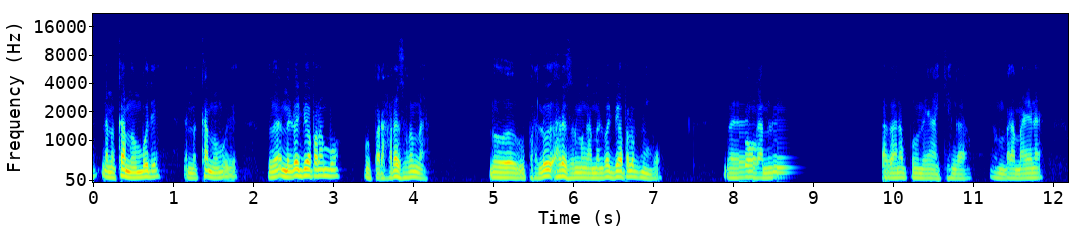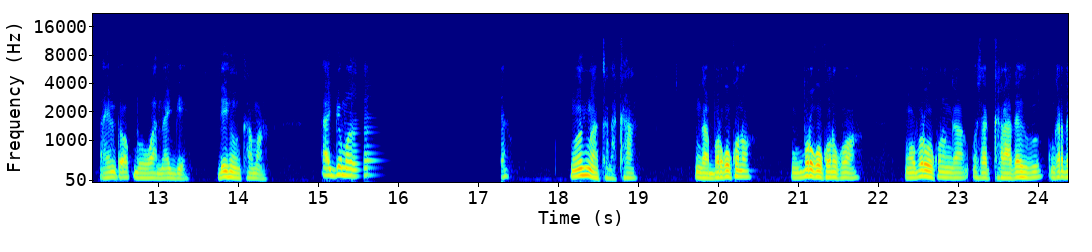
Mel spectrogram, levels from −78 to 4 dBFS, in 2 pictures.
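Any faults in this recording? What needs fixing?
Between 8.01 and 8.57 s there is repeated packet loss with a robotic sound. Five separate gaps, the longest 59 ms, total about 200 ms of missing audio. Each hole is patched by extending the preceding sound, and the next hole arrives before the patch has settled. About 35% of that half-second is synthetic fill, which gives the choppy, metallic texture with fragments dropped.

Two long network dropouts follow. The first runs from 8.57 to 9.88 s, about 1.3 s of audio lost. The last sound is stretched briefly into a fading buzz or hiss, then roughly 0.96 s of silence remains until the signal returns further along, with the intervening material gone. The second runs from 15.63 to 17.30 s, about 1.66 s lost, including roughly 1.4 s of silence. The likely cause in both cases is a stall in the network path rather than isolated packet drops.

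Two short concealed packet losses occur, at 15.40–15.46 s and at 15.59–15.63 s. Each removes about 20 ms. The decoder continues the prior waveform, or shaped noise for unvoiced sound, then cross-fades back. The result is a brief smear or wobble. The first instance also shifts the timing slightly, adding around 15 ms.

A burst of packet loss sits between them, at 15.47–15.59 s. About 100 ms of consecutive packets failed to arrive in time. The receiver holds the last sound and attenuates it across the gap, producing a decaying buzz or hiss. Playback then resumes past the lost section.

To prevent these faults, stabilise the network link and enable Opus in-band FEC with a larger adaptive jitter buffer, so bursts are recovered rather than concealed.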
